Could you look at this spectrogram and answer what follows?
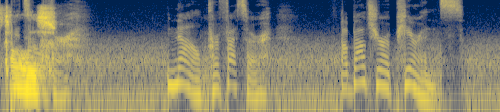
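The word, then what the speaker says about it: Thales: Talus, that was how to pronounce it. It was Talus.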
